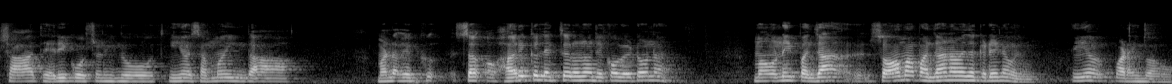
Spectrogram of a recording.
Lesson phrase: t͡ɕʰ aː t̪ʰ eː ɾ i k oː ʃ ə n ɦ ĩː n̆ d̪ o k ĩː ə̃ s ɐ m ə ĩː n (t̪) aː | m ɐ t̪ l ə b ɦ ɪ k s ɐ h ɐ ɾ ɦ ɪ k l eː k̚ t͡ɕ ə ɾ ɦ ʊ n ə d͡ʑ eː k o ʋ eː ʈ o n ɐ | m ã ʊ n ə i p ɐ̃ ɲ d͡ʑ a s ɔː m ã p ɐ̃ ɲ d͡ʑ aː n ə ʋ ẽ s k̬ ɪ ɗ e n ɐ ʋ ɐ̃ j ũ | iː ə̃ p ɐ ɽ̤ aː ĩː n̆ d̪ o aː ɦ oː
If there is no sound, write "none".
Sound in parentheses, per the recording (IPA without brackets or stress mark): d̪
